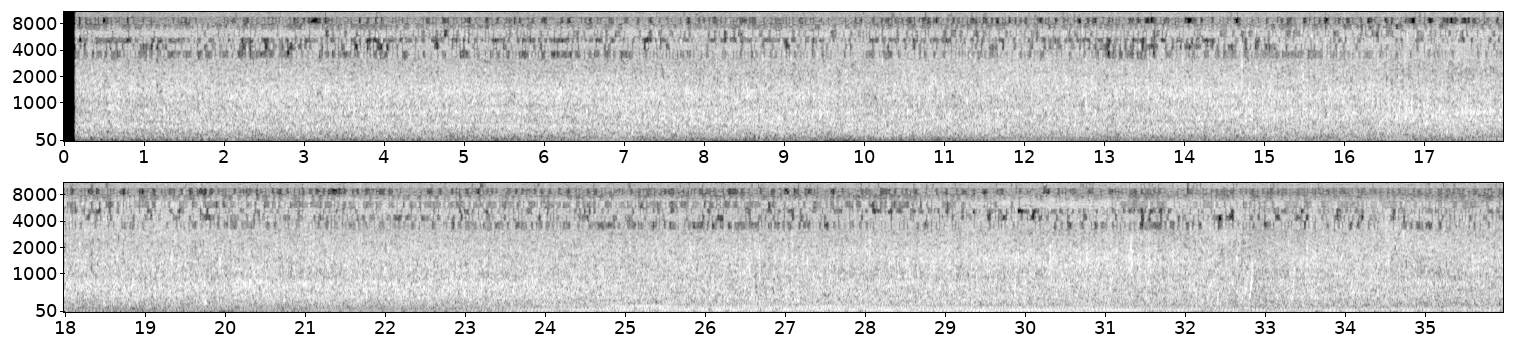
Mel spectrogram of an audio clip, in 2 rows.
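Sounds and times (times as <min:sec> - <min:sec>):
river water rushing: 0:00.2 - 0:35.9
low rumble: 0:22.8 - 0:35.9.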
